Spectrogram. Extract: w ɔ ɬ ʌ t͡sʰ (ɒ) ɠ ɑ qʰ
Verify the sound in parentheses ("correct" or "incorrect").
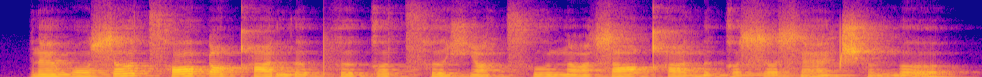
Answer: correct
